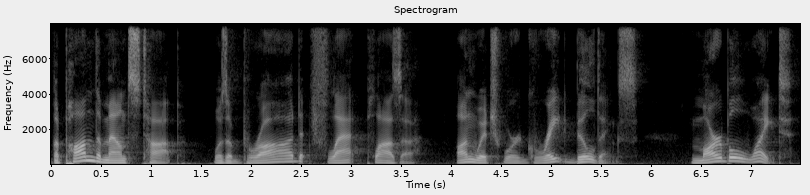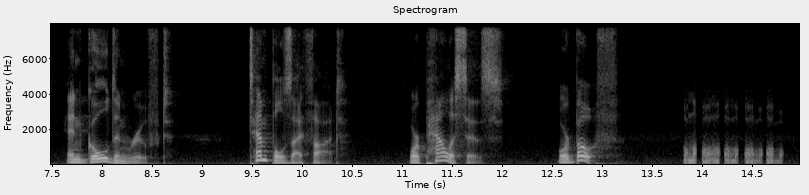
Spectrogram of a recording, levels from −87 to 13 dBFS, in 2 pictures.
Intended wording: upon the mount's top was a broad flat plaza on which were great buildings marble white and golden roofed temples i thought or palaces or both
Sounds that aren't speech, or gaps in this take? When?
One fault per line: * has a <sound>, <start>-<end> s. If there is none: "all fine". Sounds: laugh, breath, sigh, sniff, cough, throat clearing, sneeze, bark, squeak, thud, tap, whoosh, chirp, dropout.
* has a laugh, 13.8-14.8 s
